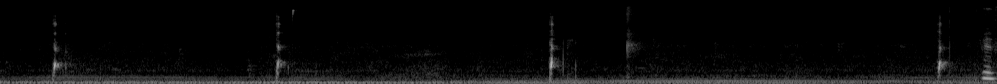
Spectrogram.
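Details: Newborn baby, 13 days old, with hiccups: soft, brief hiccups recurring every two to three seconds, five in ten seconds, over a low steady hum.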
